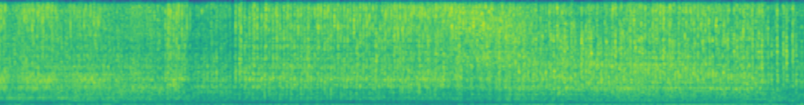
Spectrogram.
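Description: Demolition derby cars' engines running together, their pitch rising and falling as the drivers rev, over a loud steady din.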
